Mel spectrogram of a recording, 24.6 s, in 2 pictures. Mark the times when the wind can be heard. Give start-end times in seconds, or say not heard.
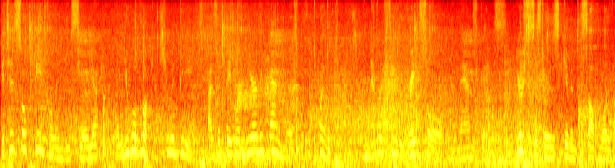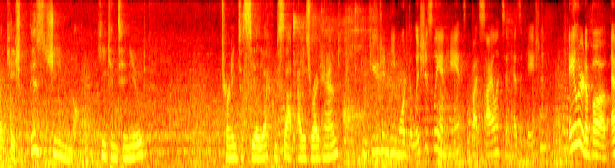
0.0-24.5.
